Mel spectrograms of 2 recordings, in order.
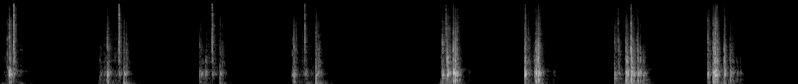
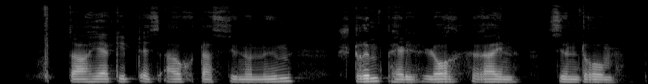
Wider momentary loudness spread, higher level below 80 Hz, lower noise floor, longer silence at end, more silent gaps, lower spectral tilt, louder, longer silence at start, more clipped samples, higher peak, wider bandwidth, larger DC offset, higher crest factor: about the same, 16 LU vs 14 LU; first, -52 dBFS vs -66 dBFS; first, under -90 dBFS vs -47 dBFS; first, 0.65 s vs 0.3 s; first, 0.40-0.97 s, 1.45-1.97 s, 2.37-2.92 s, 3.38-4.37 s, 4.72-5.24 s, 5.60-6.14 s, 6.56-7.06 s vs none; second, -3.5 dB/octave vs -6.5 dB/octave; about the same, -29 LUFS vs -29 LUFS; second, 0.05 s vs 0.45 s; neither; first, -6 dBFS vs -10 dBFS; about the same, 17.5 kHz vs 16.5 kHz; neither; first, 26 dB vs 20 dB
